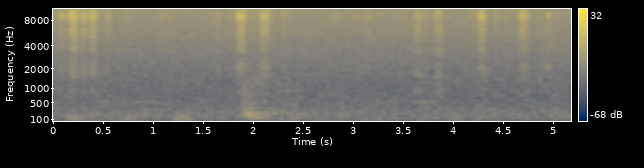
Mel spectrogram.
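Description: Pencil sketching on paper: faint, short scratching strokes that come in brief groups.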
